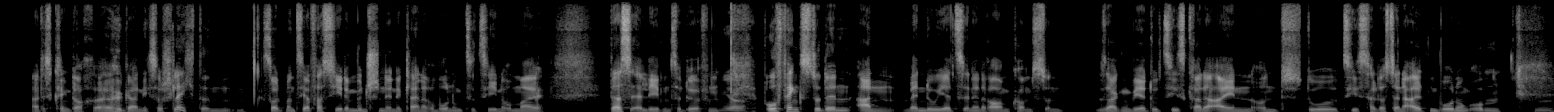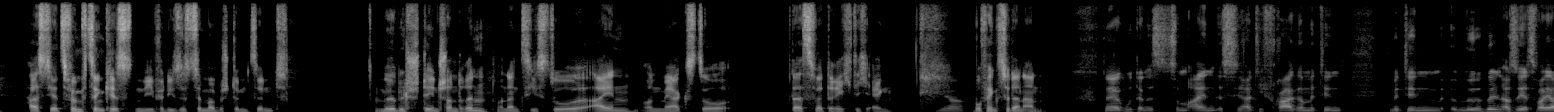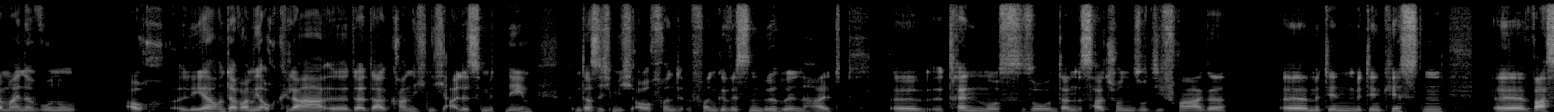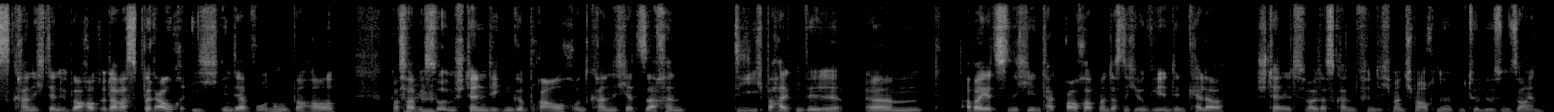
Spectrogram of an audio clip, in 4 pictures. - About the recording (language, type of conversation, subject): German, podcast, Wie schaffst du mehr Platz in kleinen Räumen?
- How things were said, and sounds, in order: laughing while speaking: "äh"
